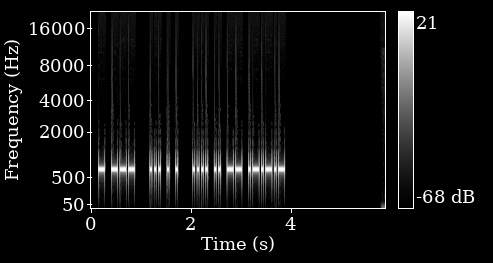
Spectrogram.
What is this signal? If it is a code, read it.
Morse code, heard as a keyed tone, about 27 wpm, 700 Hz. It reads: TO SEE HIM.
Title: Sentences from Top 1000 Words - Review Part 2 - 28wpm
